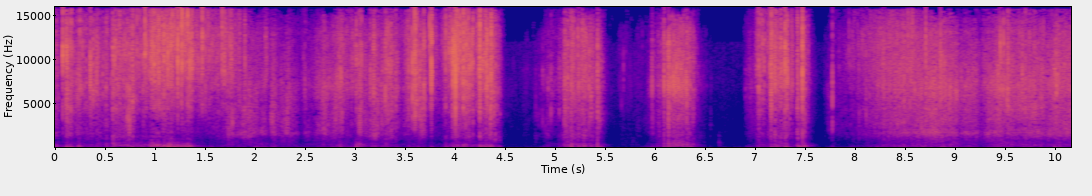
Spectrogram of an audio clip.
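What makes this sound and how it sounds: Long fingernails scratch and flip a sheet of fabric covered with small gold sequins, making a dense, crackling, tearing-like rustle that spreads from low thumps up to a bright, hissy shimmer. The steady scratching breaks into short separate bursts with quiet gaps in the middle, then settles back into continuous crinkling.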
